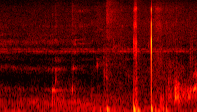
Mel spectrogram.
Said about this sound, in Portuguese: Deixa eu tomar uma aguinha aqui, que eu não, não tomei água, hein?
